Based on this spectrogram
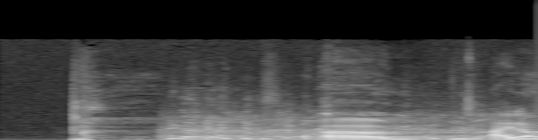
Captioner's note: laughter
